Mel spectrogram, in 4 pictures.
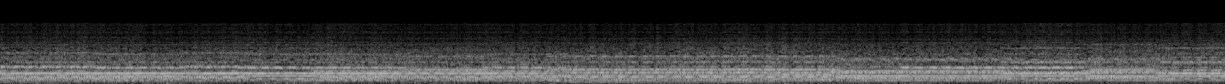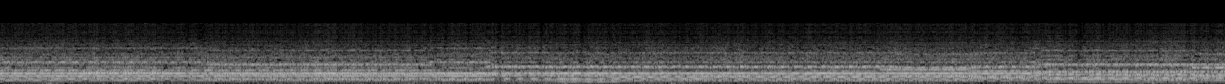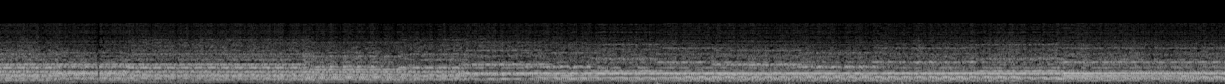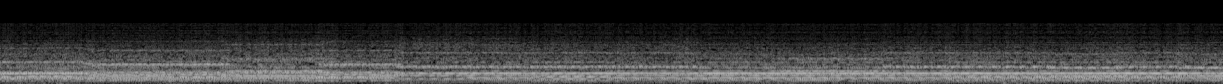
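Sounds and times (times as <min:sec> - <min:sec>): organ playing held chords: 0:00.0 - 0:48.9.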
